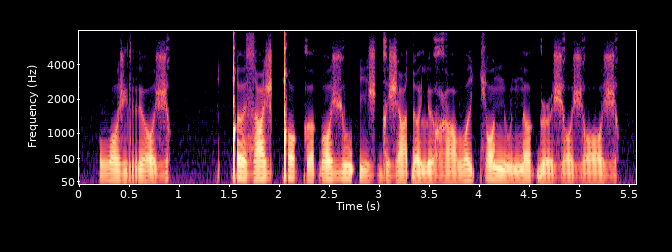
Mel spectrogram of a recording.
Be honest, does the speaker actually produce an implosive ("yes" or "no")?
yes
